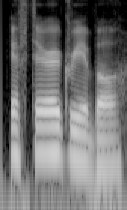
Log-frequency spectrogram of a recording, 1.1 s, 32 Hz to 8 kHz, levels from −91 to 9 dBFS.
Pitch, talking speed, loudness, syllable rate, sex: 120 Hz, 170 wpm, -14 LUFS, 6.6 syllables/s, male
